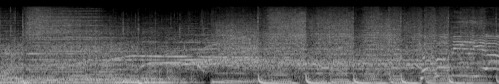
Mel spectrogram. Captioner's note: applause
